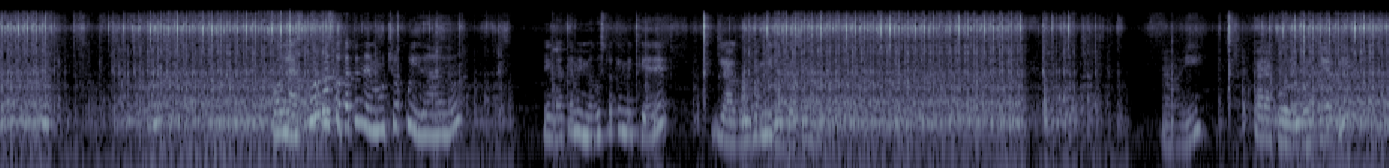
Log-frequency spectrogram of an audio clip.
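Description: A sewing machine stitches rapidly, stopping and starting now and then.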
